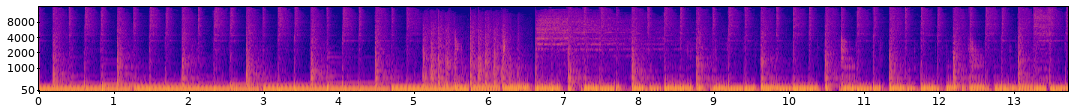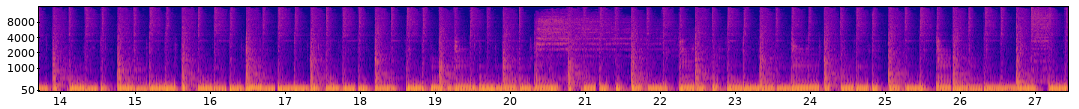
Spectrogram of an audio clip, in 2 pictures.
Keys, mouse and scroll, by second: 0.2 middle click, 1.3-1.7 scroll up 4, 1.7 shift+middle click, 3.4 click, 6.2 click, 10.5 middle click, 12.1 ctrl+z, 12.1 Tab, 13.5 click, 14.9 click, 19.1 click, 20.6 click, 26.0 click.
